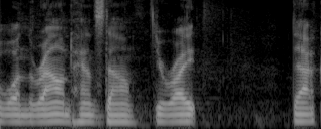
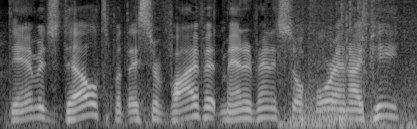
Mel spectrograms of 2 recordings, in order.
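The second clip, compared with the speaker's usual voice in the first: loud, hyped play-by-play call; esports caster; 4 semitones higher, 6 dB louder than usual. Real, not acted. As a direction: call the fight live, building excitement. Live play-by-play of the round.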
